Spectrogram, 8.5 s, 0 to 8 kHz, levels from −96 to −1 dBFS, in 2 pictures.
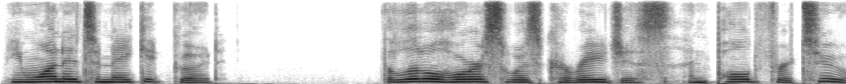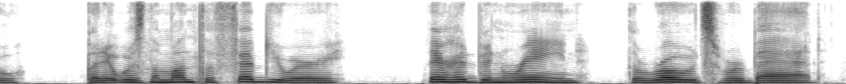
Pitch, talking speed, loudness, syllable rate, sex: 205 Hz, 215 wpm, -19 LUFS, 6.1 syllables/s, female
